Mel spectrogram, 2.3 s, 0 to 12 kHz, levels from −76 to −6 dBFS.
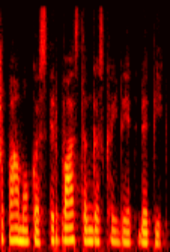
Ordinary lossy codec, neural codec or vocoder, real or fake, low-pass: MP3, 48 kbps; codec, 16 kHz in and 24 kHz out, 0.6 kbps, FocalCodec, streaming, 4096 codes; fake; 10.8 kHz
